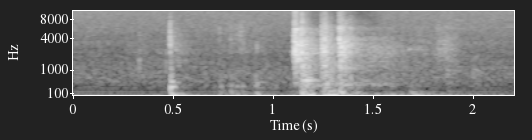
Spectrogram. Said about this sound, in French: Frappe à la porte.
